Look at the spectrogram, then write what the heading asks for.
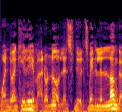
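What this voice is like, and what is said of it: Put-on French accent. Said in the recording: “Accent, ... that was really ... Good. Yes, I can get by in Paris very well with that accent”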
